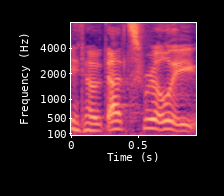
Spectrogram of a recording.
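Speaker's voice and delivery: voice catching as it rises. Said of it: "So I'm gonna get choked up".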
